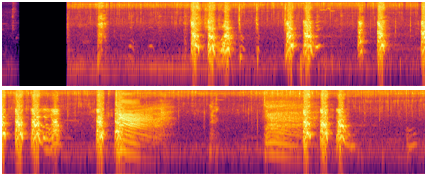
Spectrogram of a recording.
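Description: A tan hunting dog barking over and over, starting about a second in, mostly in quick runs of two or three barks. About nine seconds in it gives a longer call that falls in pitch, and near the end another drawn-out call mixed with barks.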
